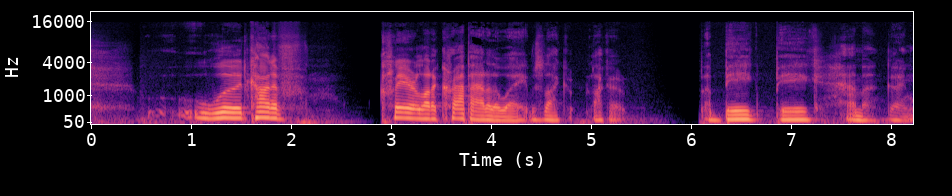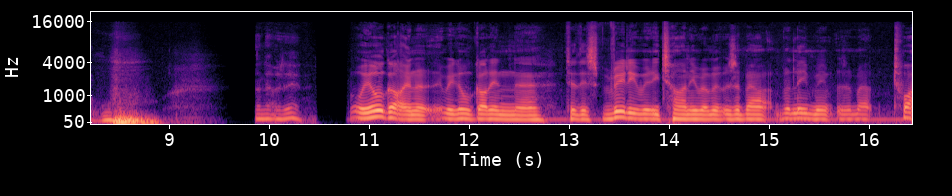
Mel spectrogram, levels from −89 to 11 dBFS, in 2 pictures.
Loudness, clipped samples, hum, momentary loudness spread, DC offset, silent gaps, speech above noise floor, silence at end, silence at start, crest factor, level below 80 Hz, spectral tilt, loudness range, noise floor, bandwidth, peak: -16 LUFS; under 0.1%; none; 16 LU; under 0.1%; none; 44 dB; 0 s; 0 s; 16 dB; -28 dBFS; -7 dB/octave; 5 LU; -59 dBFS; 15 kHz; 0 dBFS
